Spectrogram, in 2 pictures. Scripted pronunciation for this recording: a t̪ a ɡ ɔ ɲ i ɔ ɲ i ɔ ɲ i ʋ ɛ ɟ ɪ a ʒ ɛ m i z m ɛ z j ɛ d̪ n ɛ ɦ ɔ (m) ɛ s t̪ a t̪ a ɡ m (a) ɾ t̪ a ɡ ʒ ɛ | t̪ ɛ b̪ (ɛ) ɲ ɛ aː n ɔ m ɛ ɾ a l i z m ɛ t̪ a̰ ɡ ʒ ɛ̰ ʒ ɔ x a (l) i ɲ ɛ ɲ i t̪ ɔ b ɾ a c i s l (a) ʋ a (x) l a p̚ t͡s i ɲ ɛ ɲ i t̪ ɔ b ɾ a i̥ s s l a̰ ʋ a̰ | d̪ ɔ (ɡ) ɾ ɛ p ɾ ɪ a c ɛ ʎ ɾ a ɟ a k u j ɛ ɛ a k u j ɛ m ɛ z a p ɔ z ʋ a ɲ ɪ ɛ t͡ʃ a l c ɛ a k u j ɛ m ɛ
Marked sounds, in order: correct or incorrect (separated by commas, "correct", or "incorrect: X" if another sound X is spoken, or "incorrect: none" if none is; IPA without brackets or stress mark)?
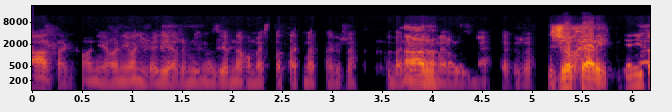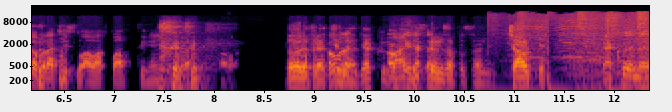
correct, incorrect: ɛ, incorrect: a, incorrect: ɾ, correct, correct, incorrect: b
